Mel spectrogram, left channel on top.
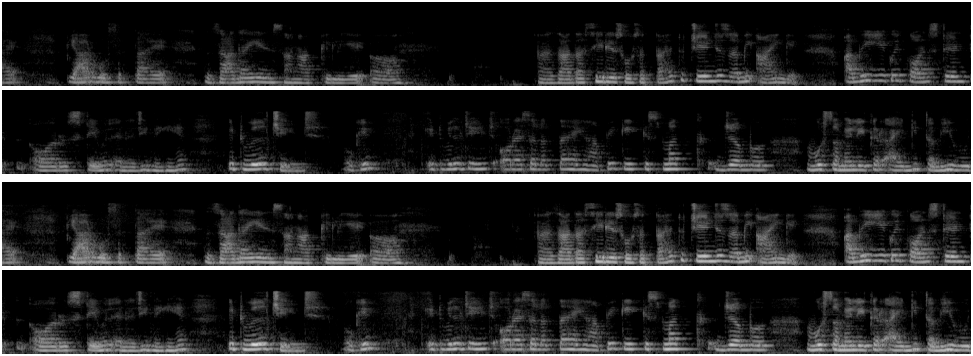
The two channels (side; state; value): left; quieter; 5.7 dB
